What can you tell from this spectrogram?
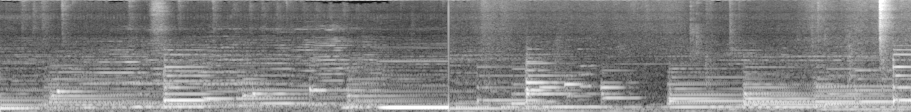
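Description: Instrumental background music: a melody of shifting notes over held low notes.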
